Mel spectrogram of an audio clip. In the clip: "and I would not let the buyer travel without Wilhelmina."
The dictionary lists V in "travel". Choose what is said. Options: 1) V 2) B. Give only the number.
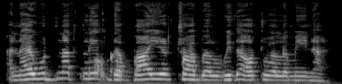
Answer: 2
